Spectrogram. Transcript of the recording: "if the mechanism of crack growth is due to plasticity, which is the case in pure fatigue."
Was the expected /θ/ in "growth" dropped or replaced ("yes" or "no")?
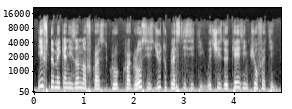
yes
